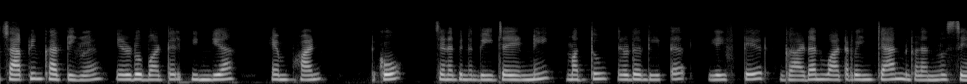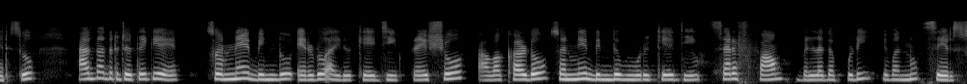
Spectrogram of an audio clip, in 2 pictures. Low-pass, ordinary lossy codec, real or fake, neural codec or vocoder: none; none; fake; codec, 16 kHz, 1 kbps, FunCodec, trained on LibriTTS, 50 frames a second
